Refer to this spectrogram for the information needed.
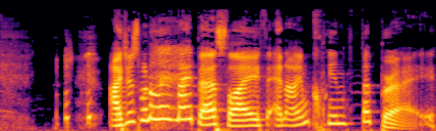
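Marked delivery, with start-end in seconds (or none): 1.1-4.4 whining, high pitched voice. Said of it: "like, whiny".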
